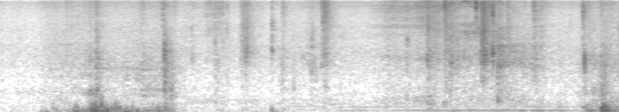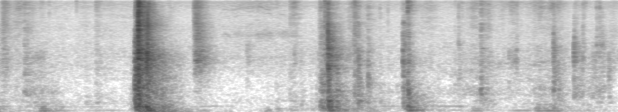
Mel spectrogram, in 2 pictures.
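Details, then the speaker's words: Jeep Patriot door hinges after greasing with solidol grease: door swings fully open to its stop and thumps shut with clean soft thuds, no creak or squeal; squeak fixed. "так дивимося змащуємо ще трохи Якщо у вас вже скрип прийшов Тоді вам достатньо і так перевіряємо роботу Як бачите двері повністю відкриті на останнє положення і як чуєте скрипу Уже немає"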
